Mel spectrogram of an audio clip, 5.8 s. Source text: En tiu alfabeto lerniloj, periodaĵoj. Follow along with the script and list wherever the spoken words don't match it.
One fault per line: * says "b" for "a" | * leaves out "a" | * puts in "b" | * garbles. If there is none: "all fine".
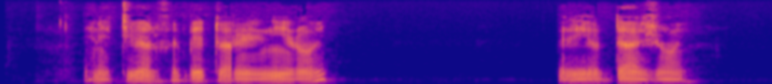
all fine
